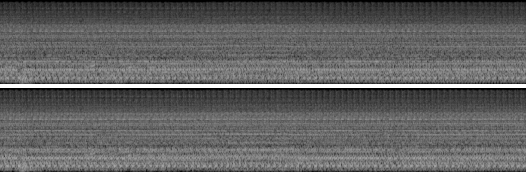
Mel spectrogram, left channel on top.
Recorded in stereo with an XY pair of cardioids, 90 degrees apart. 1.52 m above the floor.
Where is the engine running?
20° right, 2.5 m.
